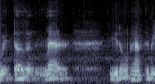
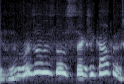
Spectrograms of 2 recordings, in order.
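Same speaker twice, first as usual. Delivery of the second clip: mock teasing girl voice. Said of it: "and I was like".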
